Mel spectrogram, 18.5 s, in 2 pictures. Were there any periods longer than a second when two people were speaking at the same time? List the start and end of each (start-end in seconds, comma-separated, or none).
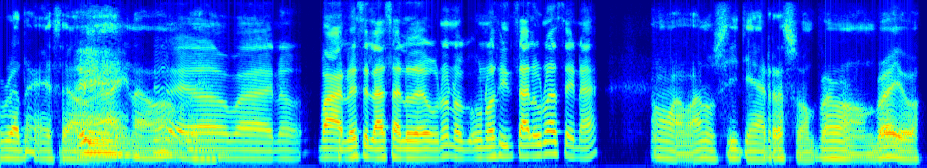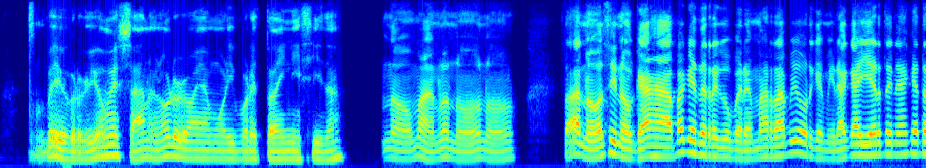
0.7-2.2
